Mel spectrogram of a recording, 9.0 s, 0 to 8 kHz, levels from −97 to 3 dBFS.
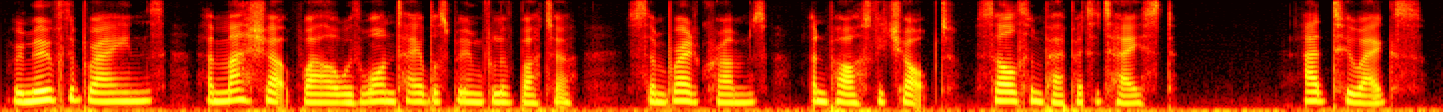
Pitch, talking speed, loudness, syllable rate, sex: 190 Hz, 175 wpm, -21 LUFS, 5.2 syllables/s, female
